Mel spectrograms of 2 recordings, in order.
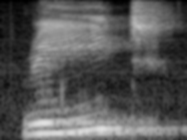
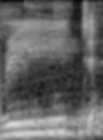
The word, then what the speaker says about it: read: So the read is the same spelling as the present tense, the infinitive, but the infinitive is read, pronounced read, and the past tense read.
